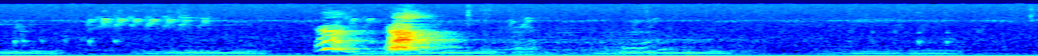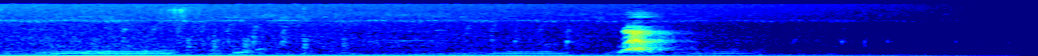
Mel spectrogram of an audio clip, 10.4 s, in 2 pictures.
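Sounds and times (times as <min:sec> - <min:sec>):
birds: 0:00.0 - 0:10.2
dogs: 0:01.6 - 0:03.3, 0:08.3 - 0:08.8.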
